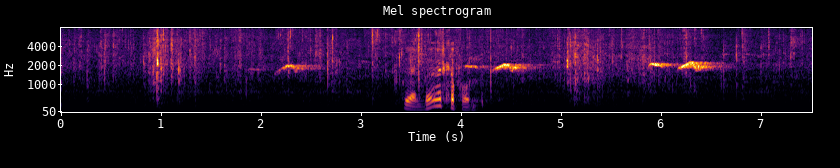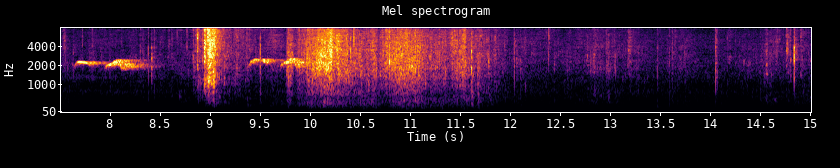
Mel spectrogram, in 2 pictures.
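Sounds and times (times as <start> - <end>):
loud rustling: 8.8 - 12.1.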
